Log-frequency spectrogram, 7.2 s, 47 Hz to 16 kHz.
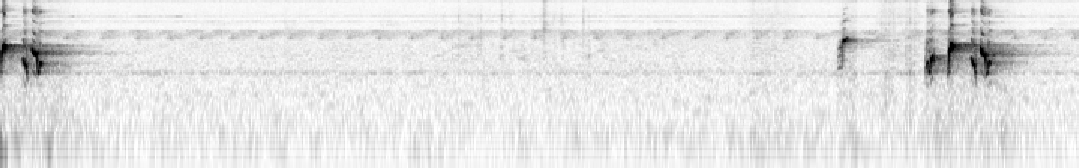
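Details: Caged bulbul in a song duel with wild birds, recorded 03/10/2564. One warbled whistled phrase opens, then a long silence, then a short note and another lively, rolling phrase of liquid whistles.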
